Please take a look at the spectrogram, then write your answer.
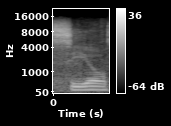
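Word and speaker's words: Ciel: Uh, but there's a band called I think it's pronounced Seal, C I E L.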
